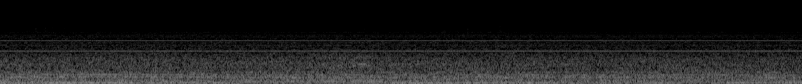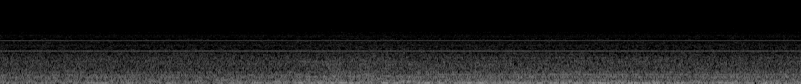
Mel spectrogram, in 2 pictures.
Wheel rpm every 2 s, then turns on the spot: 0, 0, 0, 0, 0, 0, 0, 0.
none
